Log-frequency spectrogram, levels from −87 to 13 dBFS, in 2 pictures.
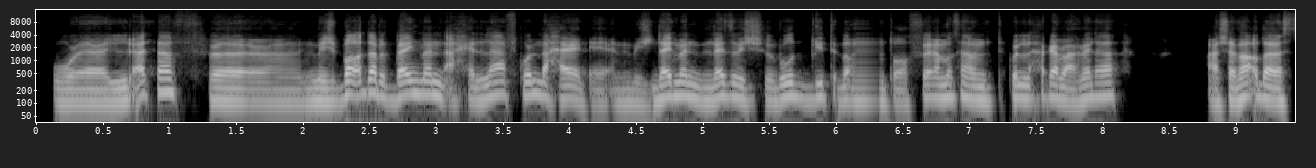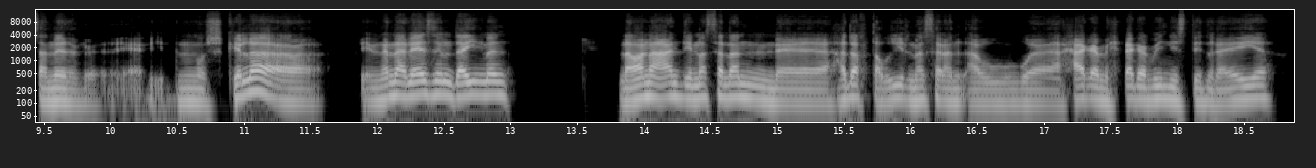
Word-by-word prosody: وللأسف 105 - 0
آآ، 105 -2 0
مش 110 0 -1
باقدر 170 +8 +4
دايمًا 160 +3 +2
أحلها 125 +7 -1
في 160 - -14
كل 160 0 0
حاجة، 125 -5 +1
يعني 100 +1 -9
مش 100 0 -7
دايمًا 150 +5 +4
لازم 140 +1 -1
الشروط 120 +4 -2
دي 140 +2 -5
تبقى 125 -2 -5
متوفّرة 110 +1 -4
مثلًا 135 -4 -1
في - - -24
كل 130 0 -1
حاجة 140 +3 +1
باعملها، 135 +6 0 0.7
عشان - - +1
أقدر 115 - +5
أستمر. 110 -3 -2
يعني - - -13
المشكلة 110 - 0 0.8
إن 115 +2 -4
أنا 150 +2 +4
لازم 165 +1 +3
دايمًا 160 +2 +3 0.9
لو 115 +3 +5
أنا 145 +2 +5
عندي 140 0 +3
مثلًا 140 -3 -1
آآ 105 -1 -1
هدف 130 +4 0
طويل 120 +4 -4
مثلًا 110 -2 -4
أو 105 0 -6 0.2
حاجة 125 +4 +3
محتاجة 120 +3 0
مني 125 0 -2
إستمرارية، 115 +5 -4
120 Hz, 140 wpm, -21 LUFS, 110-140 Hz, 0.9 s, أقدر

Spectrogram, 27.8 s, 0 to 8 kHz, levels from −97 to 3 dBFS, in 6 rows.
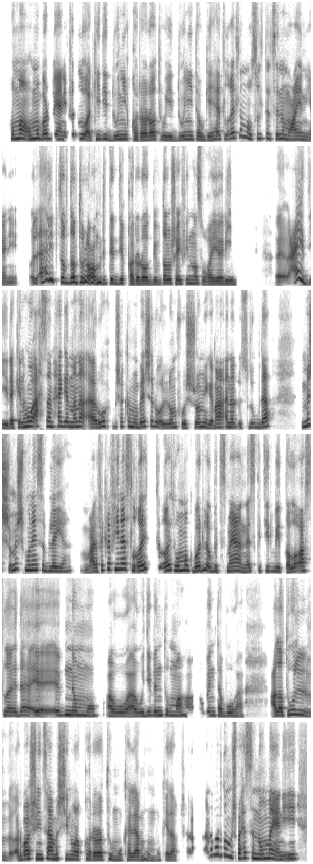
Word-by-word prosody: هُم 230 +3 +4
هُم 225 0 +2
برضه 235 0 +1
يعني 205 -3 +2 0.2
فضلوا 230 - +2
أكيد 215 0 -5
يدّوني 210 +1 -3
قرارات 180 -1 0
ويدّوني 175 +3 -4
توجيهات 175 +3 -4
لغاية 260 +6 -2
لمّا 325 -7 -4
وصَلت 235 +2 -5
لسِن 225 -1 -4
مُعيّن 185 -3 -1
يعني. 150 -1 -9 0.2
الأهالي 380 -4 +2
بتفضَل 250 -6 +3
طُول 255 - +2
العُمر 255 - +5
تدّي 195 0 -1
قرارات 170 -2 +2
بيفضلوا 170 +5 -1
شايفيننا 190 -1 -2
صغيّرين. 160 -1 -1 0.6
آآ 285 -1 -1
عادي 170 -2 +2
لكن 205 +4 +1
هو 255 +2 +4
أحسن 255 -1 +2
حاجة 255 0 +2
إن 230 -1 +1
أنا 245 +1 +3
أرُوح 220 +8 +1
بشكْل 235 +1 -6
مباشِر 235 +4 -1
وأقول 185 - -2
لهم 200 +1 -2
في 215 -2 -10
وشّهم 210 +5 -1
"يا - - -1
جماعة 195 +3 +1
أنا 215 0 +1
الأسلوب 205 -1 -8
ده 235 +5 +3 0.5
مش 275 +3 +1
مش 280 +3 0
مناسب 265 -3 +2
ليَّ." 210 -1 -1 0.2
على 190 -3 0
فكرة 255 +5 0
في 300 -1 +2
ناس 305 -3 +4
لغاية 240 +7 +5 0.2
لغاية 255 +5 +4
وهمّ 250 +3 +5
كبار 230 +1 +2
لو 255 - +3
بتسمَعي 210 0 0
عن 225 -6 +2
ناس 195 +4 -3
كتير 220 -1 -8
بيتطلّقوا 205 +2 +1
أصل 200 -5 -3
ده 205 +3 -2
ا 440 - +2
ابن 220 +1 +2
أمه 195 -4 -2 0.2
أو 170 0 +1
أو 175 0 +1
دي 190 +3 -5
بنت 205 +2 -2
أمها 190 -1 -1 0.2
أو 175 - -20
بنت 195 -1 -4
أبوها، 170 -2 -3 0.4
على 195 +1 +4
طول 220 -6 -3
24 220 +3 +1
ساعة 225 -1 +4
ماشيين 220 -1 -2
ورا 205 -1 +2
قراراتهم 185 -2 0
وكلامهم 170 -1 -3
وكده 160 -1 -5
مش - - -29 0.4
أنا 385 - -5
برضه 405 -4 -1
مش 305 - -3
باحس 275 +2 +1
إن 240 - +5
هُم 245 +3 +3
يعني 195 -5 +3
إيه 225 +1 -1
210 Hz, 205 wpm, -23 LUFS, 185-235 Hz, 0.6 s, العُمر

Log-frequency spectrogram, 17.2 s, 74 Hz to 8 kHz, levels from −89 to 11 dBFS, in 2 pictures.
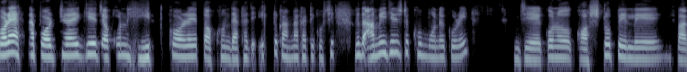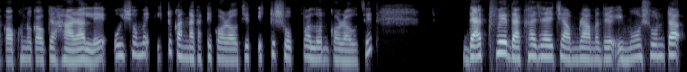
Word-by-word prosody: পরে 240 +3 +13
একটা 230 - 0
পর্যায়ে 225 +2 +5
গিয়ে 245 0 +6
যখন 205 +3 0 0.2
hit 185 +2 -2 0.2
করে 210 -1 +3 0.2
তখন 185 +2 -2
দেখা 175 +2 -2
যায় - - -11
একটু 265 - -9
কান্নাকাটি 200 0 -5
করছি। 195 +6 -9 0.3
কিন্তু 235 +1 +3
আমি 215 +4 +1
এই - - -4
জিনিসটা 275 -1 -2
খুব 235 - -7
মনে 195 0 -6
করি 195 +4 -5 0.7
যে, 175 -1 -2 0.2
কোন 195 0 0 0.3
কষ্ট 170 +5 -1 0.2
পেলে 185 -3 0 0.4
বা 170 - +3
কখনো 175 +2 -5
কাউকে 170 +1 -2
হারালে 160 0 +3 0.2
ওই 225 - -3
সময় 240 0 -6
একটু 280 - -8
কান্নাকাটি 185 -1 -2
করা 170 -1 -1
উচিত, 200 +4 -9
একটু 245 - -9
শোক 190 -3 -5
পালন 180 -3 -3
করা 160 -2 -2
উচিত। 265 - -8 1.2
That 205 +2 +8
way 265 0 +10
দেখা 200 +4 +2
যায় 205 -1 +2
যে, 205 - -3
আমরা 175 +2 -4
আমাদের 175 +1 -4 0.2
emotion 205 +6 -5
টা 235 - +8
195 Hz, 170 wpm, -24 LUFS, 180-225 Hz, 1.2 s, পরে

